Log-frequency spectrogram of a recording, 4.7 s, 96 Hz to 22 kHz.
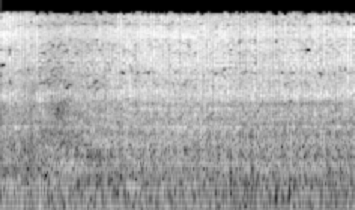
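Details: Ford Fiesta with code P0652-60 and a starting problem traced to crank pulley and sensor signal. Started after the timing belt cover was refitted; steady, even idle with a constant hum and no stumbling.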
